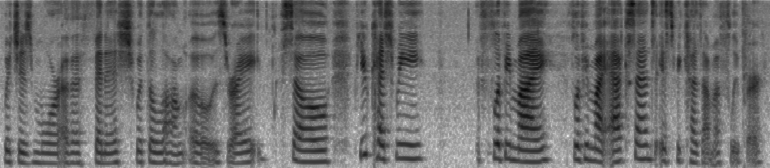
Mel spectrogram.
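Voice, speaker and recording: A woman's voice: medium pitch, steady tone, unhurried, vocal fry, fairly bright tone. A woman from Upper Michigan with a mixed Upper Michigan and Southern Florida accent, chatting casually to her viewers about reselling. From Upper Peninsula of Michigan. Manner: chatty, friendly, addresses viewers as y'all. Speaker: reseller vlogger. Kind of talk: casual direct-to-camera vlog.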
